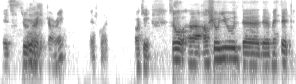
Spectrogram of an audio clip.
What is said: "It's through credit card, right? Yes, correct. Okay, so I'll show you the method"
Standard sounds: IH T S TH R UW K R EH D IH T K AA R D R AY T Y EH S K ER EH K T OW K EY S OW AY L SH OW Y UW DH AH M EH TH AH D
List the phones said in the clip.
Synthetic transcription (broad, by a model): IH T S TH R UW K R EH D IH T K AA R R AY T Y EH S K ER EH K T OW K EY S OW AY L SH OW Y UW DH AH M EH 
